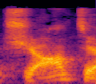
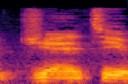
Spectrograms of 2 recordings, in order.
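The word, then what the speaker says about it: Ashton Jeanty: He said Jaunty. I thought it was Genty. He said Jaunty. Ashton Jaunty. I think it's pronounced Ashton Genty. But, man, from the 42, Genty with a run.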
